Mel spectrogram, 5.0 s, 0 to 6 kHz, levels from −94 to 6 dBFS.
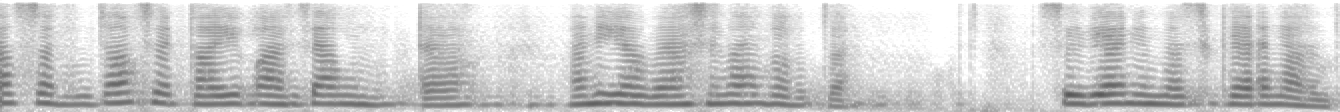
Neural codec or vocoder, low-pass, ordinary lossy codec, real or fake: codec, 16 kHz, 0.5 kbps, FreqCodec, smaller model; 5.4 kHz; none; fake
